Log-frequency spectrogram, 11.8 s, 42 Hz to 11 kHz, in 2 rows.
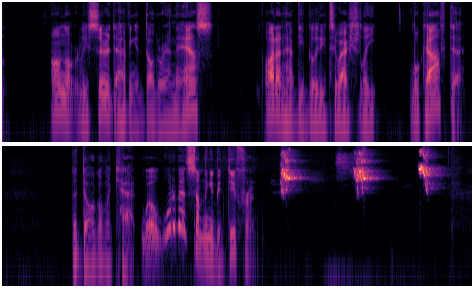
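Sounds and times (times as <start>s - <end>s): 
speech: 0.6s - 5.8s, 6.8s - 9.6s
pet budgie chirping: 9.2s - 11.5s.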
